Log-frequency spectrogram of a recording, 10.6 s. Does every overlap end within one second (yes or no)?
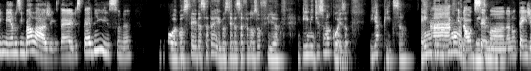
no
